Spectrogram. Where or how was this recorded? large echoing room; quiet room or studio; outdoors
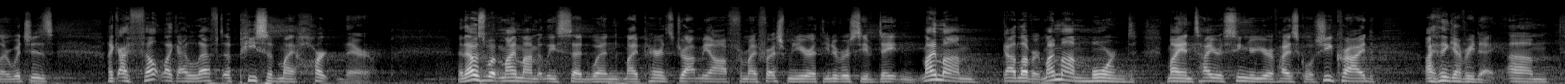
large echoing room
